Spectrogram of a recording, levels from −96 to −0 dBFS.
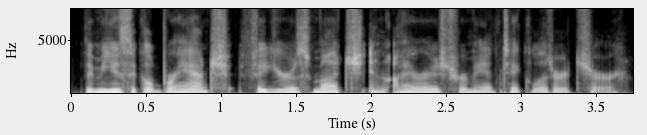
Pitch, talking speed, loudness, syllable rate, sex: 185 Hz, 145 wpm, -19 LUFS, 5.9 syllables/s, female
